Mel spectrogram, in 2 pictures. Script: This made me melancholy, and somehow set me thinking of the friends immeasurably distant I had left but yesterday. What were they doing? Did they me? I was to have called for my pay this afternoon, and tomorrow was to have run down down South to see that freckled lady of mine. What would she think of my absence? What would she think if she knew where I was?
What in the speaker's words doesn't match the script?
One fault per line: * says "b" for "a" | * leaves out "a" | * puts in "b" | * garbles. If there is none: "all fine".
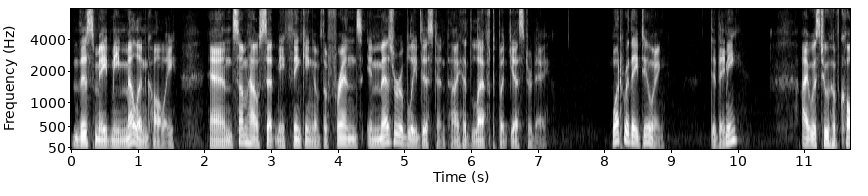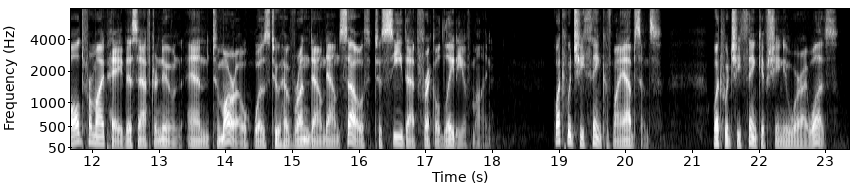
all fine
